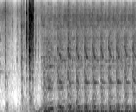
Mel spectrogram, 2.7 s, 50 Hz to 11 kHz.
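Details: 1999 Dodge Neon with swapped 2.4 turbo SRT-4 engine, out of storage: steady cranking about six even pulses a second, never fires; crank no start, out of fuel, though they suspected spark or coil.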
